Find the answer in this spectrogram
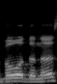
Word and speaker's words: VLDN: off with VLDN, which, I'm really used to calling him Vodana simply because that's the way that old Balkans pronounce it.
